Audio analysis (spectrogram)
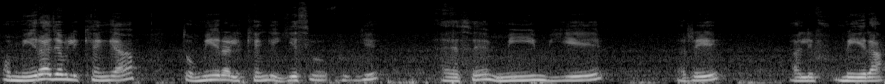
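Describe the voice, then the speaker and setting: A woman teacher talks through a writing lesson very slowly, naming letters one at a time and repeating each word. Her voice is low, dark and gravelly with creak. A faint hiss of background noise sits under the recording. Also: poor audio. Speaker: language teacher. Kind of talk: slow step-by-step writing lesson.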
